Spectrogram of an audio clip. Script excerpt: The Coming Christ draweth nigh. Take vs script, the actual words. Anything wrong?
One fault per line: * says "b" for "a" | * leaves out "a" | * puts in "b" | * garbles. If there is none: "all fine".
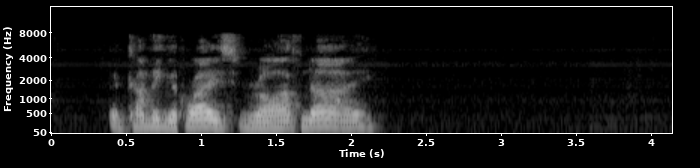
all fine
